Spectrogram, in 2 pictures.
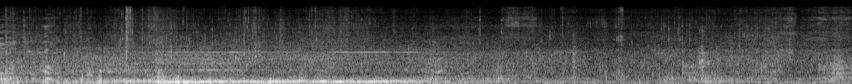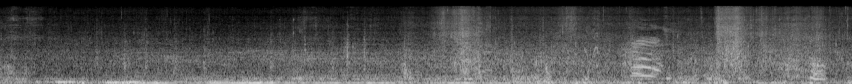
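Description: Open-sea water sloshing and wind buffeting the microphone, under the low hum of an idling boat engine that swells twice.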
